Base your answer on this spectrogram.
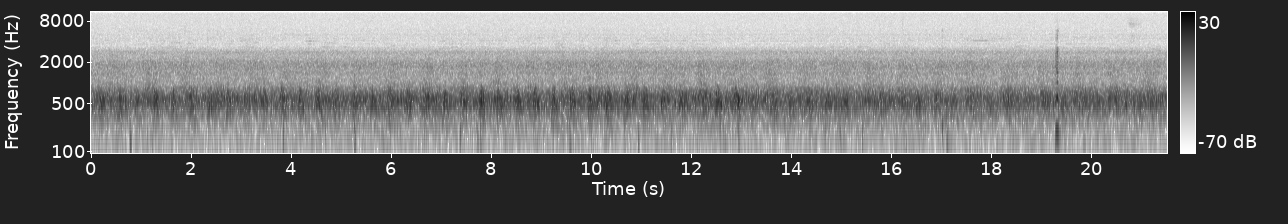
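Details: Fetal Doppler (Sonoline B) at 11+4 weeks of pregnancy: steady whooshing hum with a fast pulsing early fetal heartbeat popping in and out amid lots of fetal movement, partly masked by a loud sound (possibly an artery); fetal heartbeat.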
